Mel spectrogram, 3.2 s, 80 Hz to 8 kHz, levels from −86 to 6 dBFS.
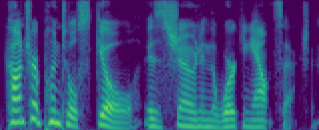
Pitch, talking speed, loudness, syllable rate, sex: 185 Hz, 170 wpm, -21 LUFS, 4.6 syllables/s, female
